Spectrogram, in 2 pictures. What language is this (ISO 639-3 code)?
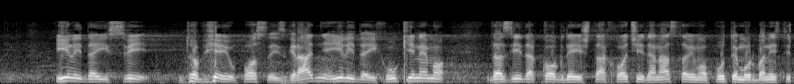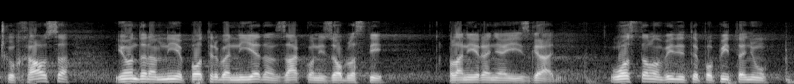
srp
